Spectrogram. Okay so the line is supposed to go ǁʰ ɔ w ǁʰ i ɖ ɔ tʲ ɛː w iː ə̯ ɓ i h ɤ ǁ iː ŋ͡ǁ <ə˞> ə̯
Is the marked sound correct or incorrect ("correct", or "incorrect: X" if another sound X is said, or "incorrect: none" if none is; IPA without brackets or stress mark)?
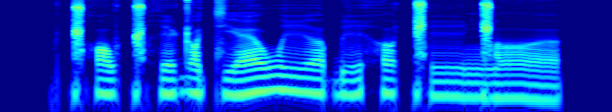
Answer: incorrect: ɤ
